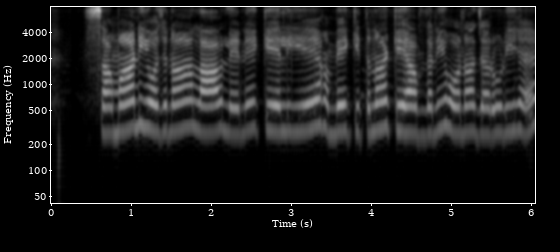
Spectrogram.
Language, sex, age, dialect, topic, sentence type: Magahi, female, 51-55, Southern, banking, question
